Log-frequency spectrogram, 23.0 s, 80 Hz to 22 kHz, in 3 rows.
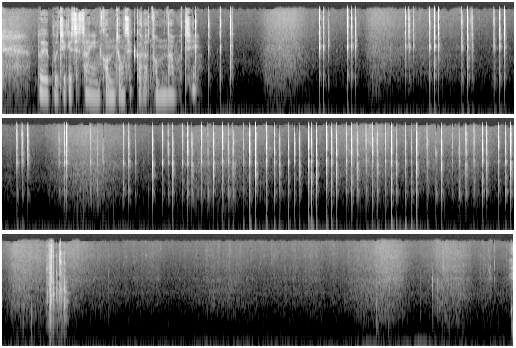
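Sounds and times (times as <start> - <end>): fingernails tapping on plastic: 2.7 - 3.5, 6.1 - 15.4.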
